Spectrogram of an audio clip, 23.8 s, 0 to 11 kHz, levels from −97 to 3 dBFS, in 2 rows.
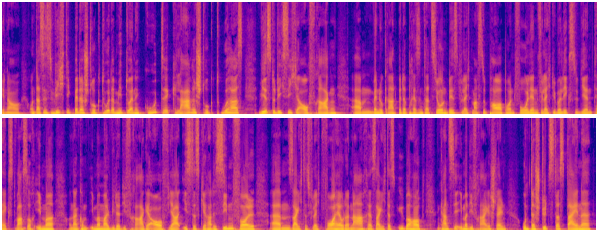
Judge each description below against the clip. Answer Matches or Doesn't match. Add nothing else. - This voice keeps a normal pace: Doesn't match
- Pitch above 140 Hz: Doesn't match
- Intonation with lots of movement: Doesn't match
